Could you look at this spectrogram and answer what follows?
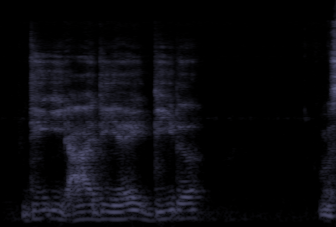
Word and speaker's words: Deida: So, and I always go back and forth about how to pronounce this man's name. David Deida, D-E-I-D-A, Deida.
